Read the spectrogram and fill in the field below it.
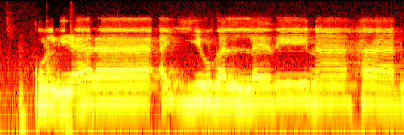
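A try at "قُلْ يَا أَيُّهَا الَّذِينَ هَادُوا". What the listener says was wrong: Enggak panjang nanya. Nanya enggak panjang. Jangan dipanjang. Ladzina hadu, enggak. Ladzina hadu.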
